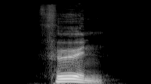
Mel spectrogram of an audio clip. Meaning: 1. foehn (warm wind which appears on the leeward side of mountains, for example on the northern side of the alps in south Germany) 2. hair dryer
- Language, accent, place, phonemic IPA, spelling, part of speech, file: German, Germany, Berlin, /føːn/, Föhn, noun, De-Föhn.ogg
